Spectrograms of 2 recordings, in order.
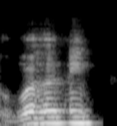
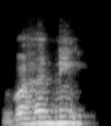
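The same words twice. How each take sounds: The two takes are said the same way.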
